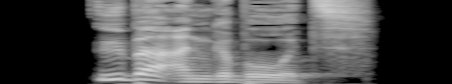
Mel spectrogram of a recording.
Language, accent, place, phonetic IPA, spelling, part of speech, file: German, Germany, Berlin, [ˈyːbɐˌʔanɡəboːt͡s], Überangebots, noun, De-Überangebots.ogg
- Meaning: genitive singular of Überangebot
